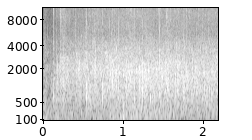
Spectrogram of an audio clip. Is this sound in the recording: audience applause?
yes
